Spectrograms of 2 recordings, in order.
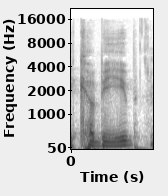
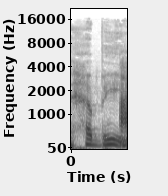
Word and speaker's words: Khabib: First off, I hate that you say Habib and I say Khabib. – It's Habib. – I know, I just pronounced the K.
